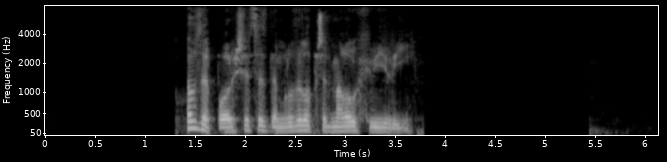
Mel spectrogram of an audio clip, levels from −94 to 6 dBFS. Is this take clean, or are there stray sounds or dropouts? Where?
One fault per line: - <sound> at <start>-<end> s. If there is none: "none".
none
